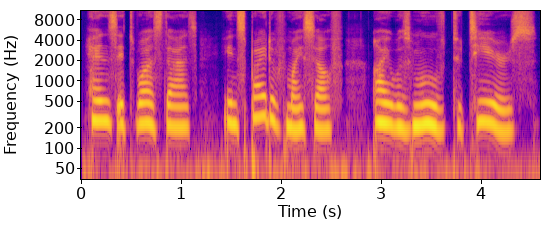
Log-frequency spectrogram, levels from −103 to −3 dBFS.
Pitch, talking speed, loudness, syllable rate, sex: 220 Hz, 170 wpm, -16 LUFS, 4.4 syllables/s, female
